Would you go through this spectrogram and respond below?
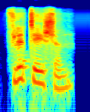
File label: "flotation", Indian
